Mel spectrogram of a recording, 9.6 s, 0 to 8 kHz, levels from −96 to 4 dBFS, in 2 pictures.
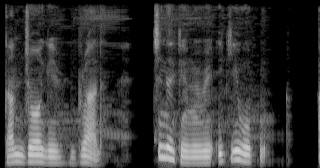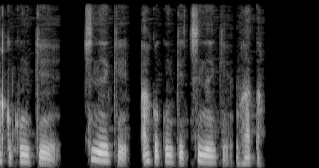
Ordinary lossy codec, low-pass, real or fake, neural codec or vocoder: none; 7.2 kHz; real; none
